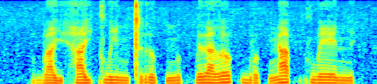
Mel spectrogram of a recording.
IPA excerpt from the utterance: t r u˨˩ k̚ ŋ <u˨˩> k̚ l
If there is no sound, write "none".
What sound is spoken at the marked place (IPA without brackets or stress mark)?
u˨˩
